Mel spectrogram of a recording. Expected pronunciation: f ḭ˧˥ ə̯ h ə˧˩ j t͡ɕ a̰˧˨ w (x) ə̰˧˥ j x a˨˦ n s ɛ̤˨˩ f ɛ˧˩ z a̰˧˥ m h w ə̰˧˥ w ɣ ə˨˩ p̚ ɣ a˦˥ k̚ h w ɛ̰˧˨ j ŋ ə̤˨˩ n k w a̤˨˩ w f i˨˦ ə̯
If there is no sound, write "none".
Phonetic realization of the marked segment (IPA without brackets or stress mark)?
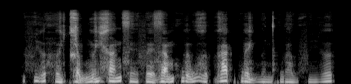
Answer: ŋ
